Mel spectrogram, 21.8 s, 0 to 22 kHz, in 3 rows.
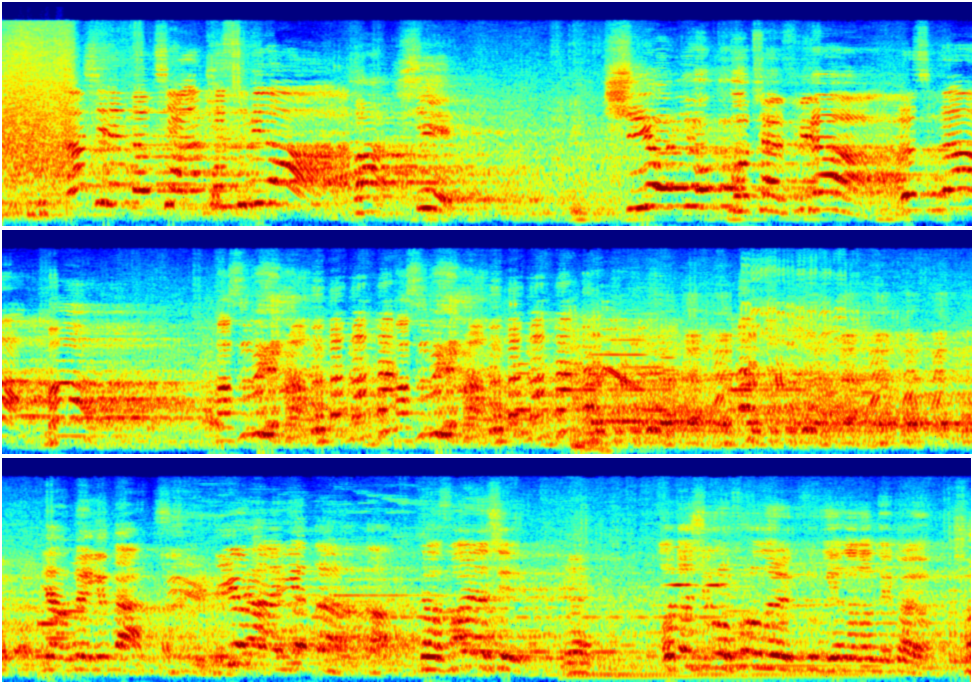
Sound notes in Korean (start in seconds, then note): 11.0 푸흡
